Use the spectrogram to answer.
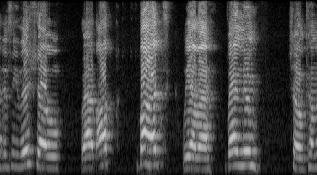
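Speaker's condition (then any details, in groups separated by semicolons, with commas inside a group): Cerebral palsy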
